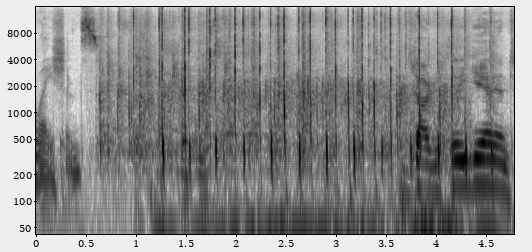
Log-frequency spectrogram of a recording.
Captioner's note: all clapping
